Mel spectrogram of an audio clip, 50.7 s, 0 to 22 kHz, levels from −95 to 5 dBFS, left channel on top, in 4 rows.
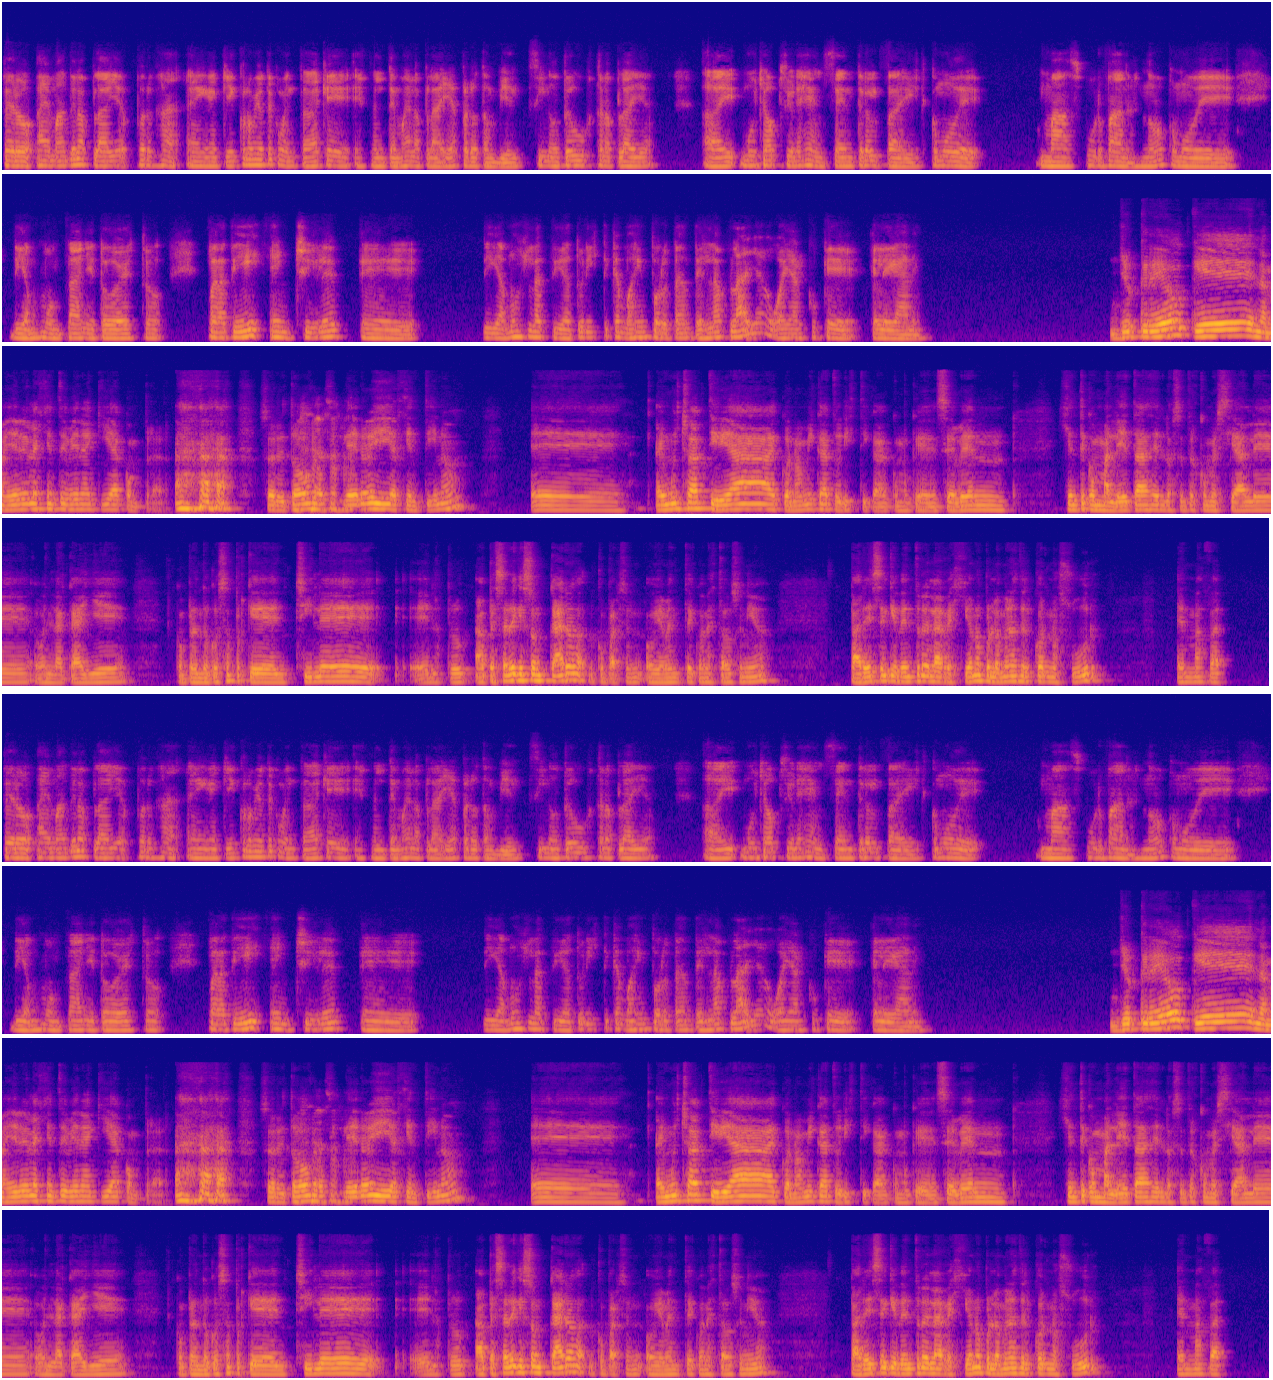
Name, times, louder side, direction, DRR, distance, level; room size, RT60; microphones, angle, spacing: voice 1, 0.0-9.8 10.4-16.8 17.5-21.9 28.3-28.9, left 2 dB, 60° left, 0.5 m, -27 dB
voice 2, 23.8-28.5 28.8-30.0 30.7-31.6 31.9-35.4 36.0-39.3 39.8-41.9 42.1-45.8 46.6-49.1 49.8-50.2, left 1 dB, ahead, 0.6 m, -20 dB
2.6 x 2.5 x 3.3 m
head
